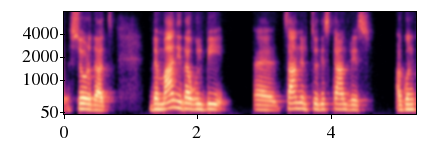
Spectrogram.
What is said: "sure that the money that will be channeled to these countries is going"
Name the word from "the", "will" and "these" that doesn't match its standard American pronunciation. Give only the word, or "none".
these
